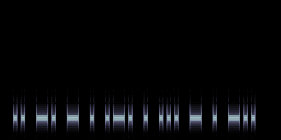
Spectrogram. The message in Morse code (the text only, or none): INTERESTED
